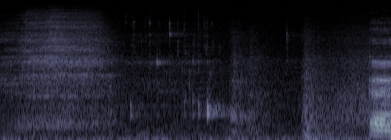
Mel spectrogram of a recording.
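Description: Imperial stout beer is poured from a can, a soft hissing gush followed by light glugs and drips, ending with a brief louder splash.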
